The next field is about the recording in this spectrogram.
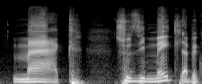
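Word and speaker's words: Mack: Pour celui écrit M A C K, ça se prononce make.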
